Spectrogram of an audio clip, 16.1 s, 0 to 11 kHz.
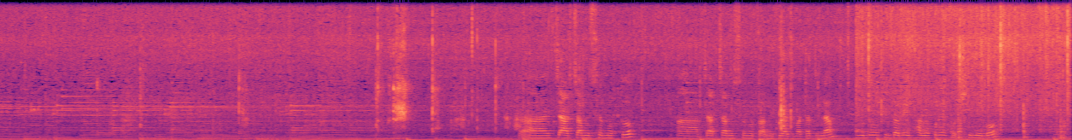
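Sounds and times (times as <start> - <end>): background music: 0.0 - 16.0
oil sizzling in frying pan: 0.0 - 16.0.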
